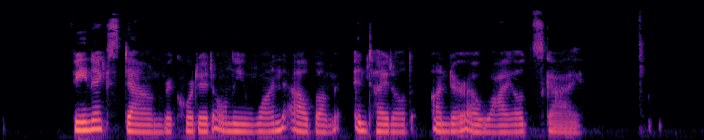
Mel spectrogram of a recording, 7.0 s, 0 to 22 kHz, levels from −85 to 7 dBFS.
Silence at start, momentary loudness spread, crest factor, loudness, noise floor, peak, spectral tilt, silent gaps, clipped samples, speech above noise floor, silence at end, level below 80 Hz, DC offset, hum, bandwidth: 0.75 s; 11 LU; 20 dB; -28 LUFS; -83 dBFS; -8 dBFS; -6 dB/octave; none; under 0.1%; 56 dB; 0.6 s; -60 dBFS; under 0.1%; none; 16 kHz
